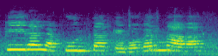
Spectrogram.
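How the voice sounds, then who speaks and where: An actress as a high-voiced radio street reporter. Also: female voice, normal speed, natural voice. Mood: earnest, informative. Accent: Argentine. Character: polite, eager female radio street reporter. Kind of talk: live news report in a radio drama. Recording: distant, noisy outdoor-style radio recording.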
